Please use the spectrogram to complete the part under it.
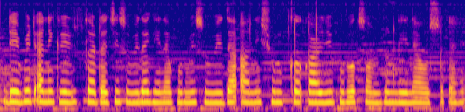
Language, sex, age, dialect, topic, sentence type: Marathi, female, 18-24, Varhadi, banking, statement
